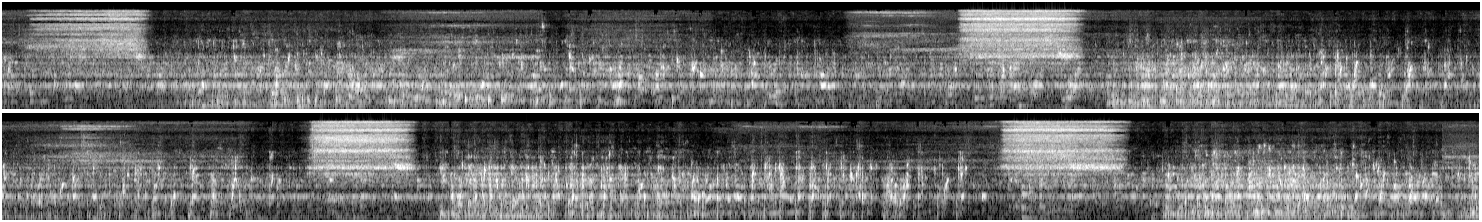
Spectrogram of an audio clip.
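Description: Scuba diver breathing through a regulator underwater. A short hiss of inhalation comes about every eight seconds, four times, and each is followed by a long stream of exhaled bubbles.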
